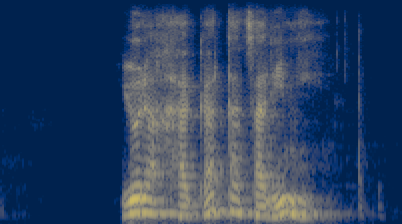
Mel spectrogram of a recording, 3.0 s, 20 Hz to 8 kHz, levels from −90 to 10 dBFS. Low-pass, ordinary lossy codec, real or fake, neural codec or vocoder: 7.2 kHz; Opus, 32 kbps; real; none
